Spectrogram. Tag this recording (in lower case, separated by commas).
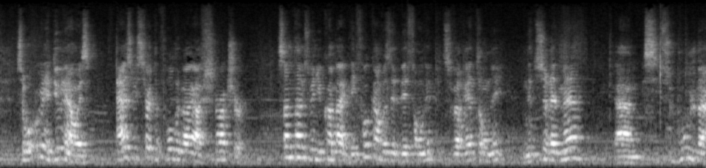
speech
